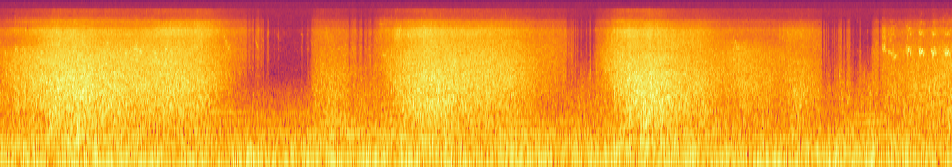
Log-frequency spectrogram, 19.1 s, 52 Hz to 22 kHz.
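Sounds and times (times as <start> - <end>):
wind rumble on microphone: 0.0 - 19.0
ocean waves breaking: 7.8 - 11.2, 12.0 - 16.4.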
